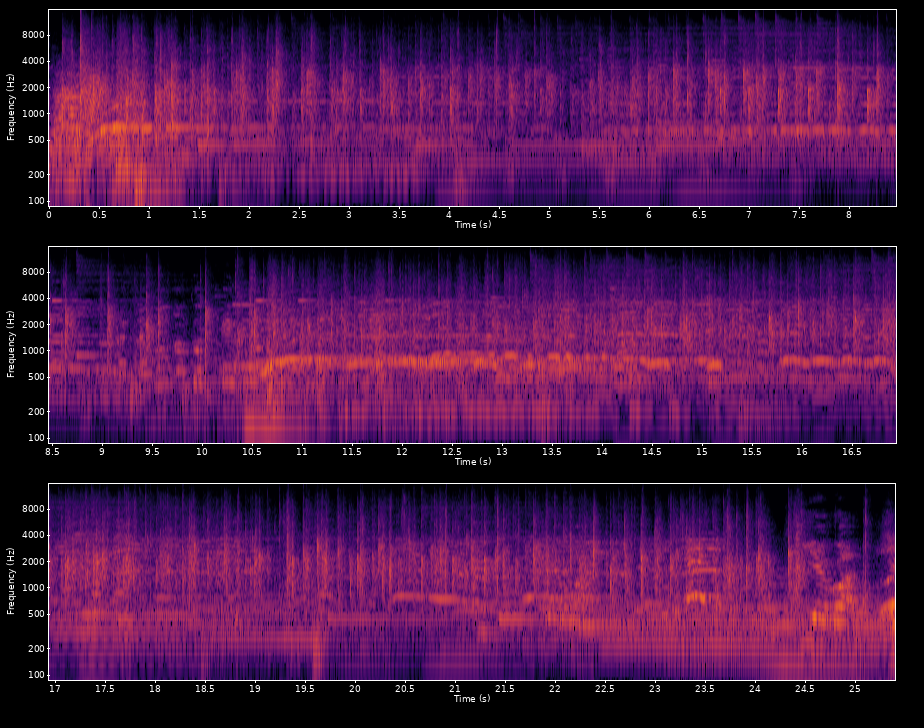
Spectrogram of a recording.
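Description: A church congregation claps and cheers loudly and steadily during a French-language worship service, the applause blending with music and voices throughout.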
